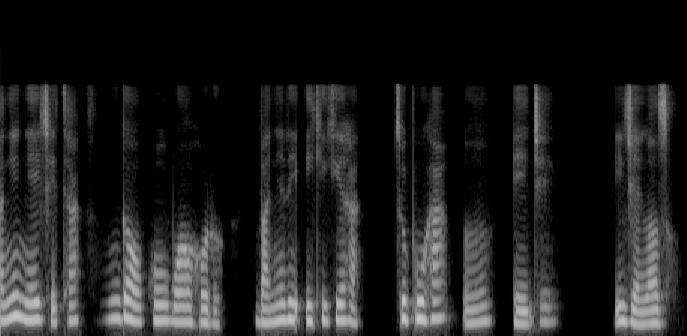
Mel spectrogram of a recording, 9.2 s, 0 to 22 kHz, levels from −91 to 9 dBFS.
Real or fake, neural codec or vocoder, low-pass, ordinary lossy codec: fake; codec, 16 kHz, about 1 kbps, DyCAST, with the encoder's durations; none; none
